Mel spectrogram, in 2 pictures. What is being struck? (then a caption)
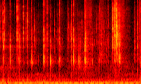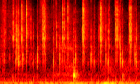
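Plastic game controller. Fingers tap and scratch the hollow plastic shell of a black Xbox controller and press its buttons, making a quick run of dry, bright clicks and scrapes. The short crisp taps come in an uneven, close-spaced stream with little ring, over a faint low background hum.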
